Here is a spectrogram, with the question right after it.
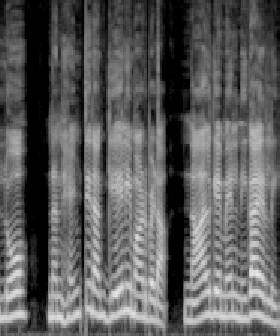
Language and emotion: Kannada, angry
